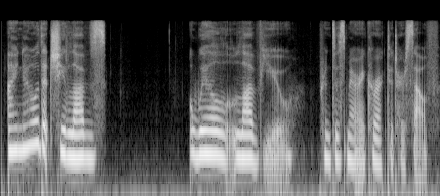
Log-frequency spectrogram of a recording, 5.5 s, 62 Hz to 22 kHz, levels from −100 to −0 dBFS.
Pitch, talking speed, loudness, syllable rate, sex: 210 Hz, 130 wpm, -17 LUFS, 4.5 syllables/s, female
